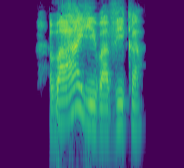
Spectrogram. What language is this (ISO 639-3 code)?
dav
